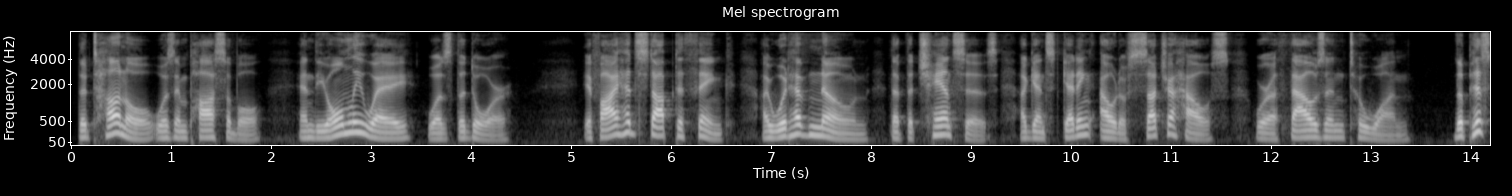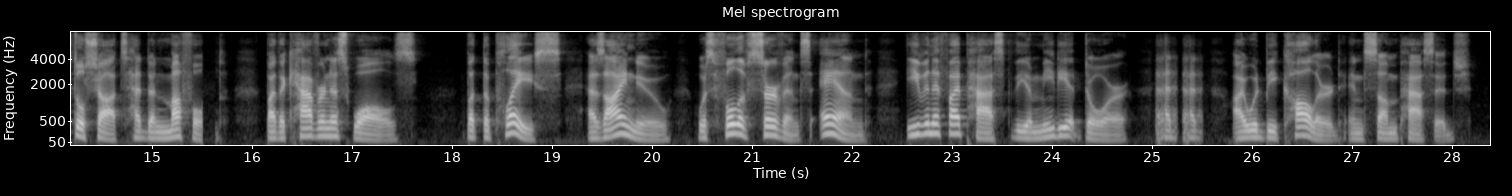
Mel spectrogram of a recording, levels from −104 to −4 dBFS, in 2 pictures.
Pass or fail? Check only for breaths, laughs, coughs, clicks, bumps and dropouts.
fail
